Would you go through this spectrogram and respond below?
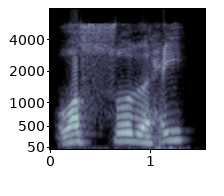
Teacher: صاد کو موٹا پڑھیں گے، با پر جزم ہے، جب بھی حروف قلقلہ میں سے کسی بھی حرف پر جزم آ جائے وہاں پر قلقلہ کرتے ہیں، والصبحی۔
